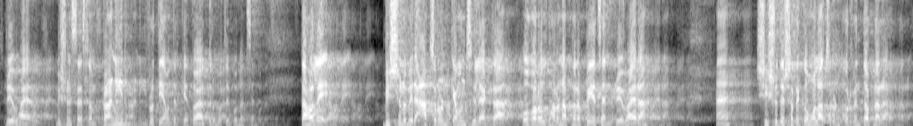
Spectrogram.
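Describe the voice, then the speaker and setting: A man's voice: sits high, fairly quick, pauses often, fairly bright tone. A man preaching a sermon with passion, calling out questions to his listeners. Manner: impassioned, calls out questions to the crowd. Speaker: Islamic preacher. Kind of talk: Bengali waz sermon. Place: large stage event hall. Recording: echoey hall with long reverb.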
